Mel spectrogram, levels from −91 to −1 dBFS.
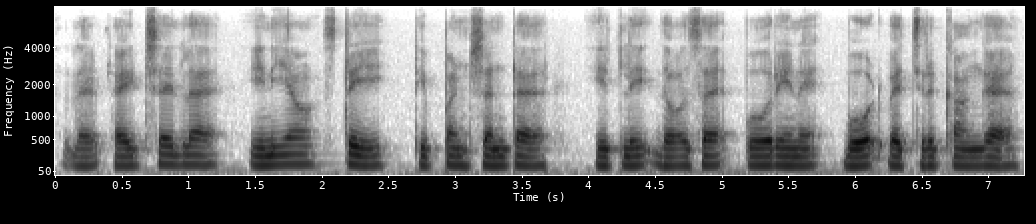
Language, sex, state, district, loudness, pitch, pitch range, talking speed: Tamil, male, Tamil Nadu, Namakkal, -17 LUFS, 120 Hz, 115-125 Hz, 100 wpm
